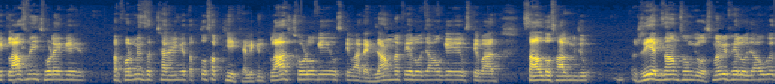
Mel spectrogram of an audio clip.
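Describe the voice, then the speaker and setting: A man explaining things directly to students and parents, asking common questions and answering them plainly. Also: mid-range voice. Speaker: education consultant. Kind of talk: explanatory talk to camera. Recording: roomy, dull lo-fi sound with faint hiss.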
